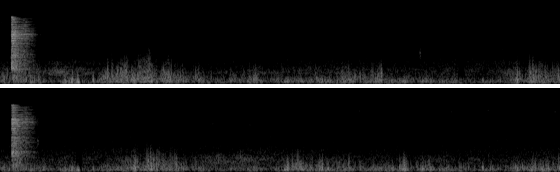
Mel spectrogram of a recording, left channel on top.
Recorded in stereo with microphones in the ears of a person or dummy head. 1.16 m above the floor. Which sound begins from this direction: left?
A thud, at 0.1 s.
